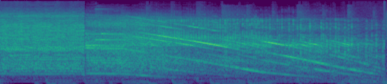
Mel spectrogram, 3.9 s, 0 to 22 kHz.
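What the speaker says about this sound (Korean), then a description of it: "와, 순식간에 용접 부분을 지워버리고 있습니다." A 3M Cubitron 3 flap disc on an angle grinder grinds a weld off a steel H-beam, giving a loud, continuous abrasive roar with whining tones that sweep downward as the disc loads up. There is no talking.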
